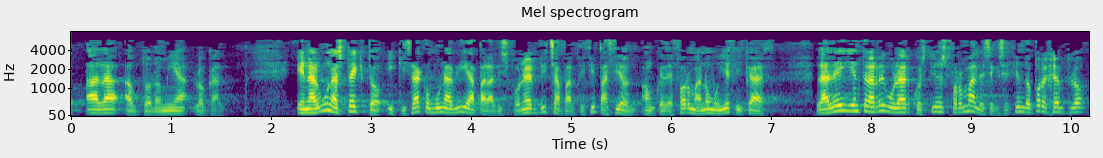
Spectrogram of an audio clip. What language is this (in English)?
Spanish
